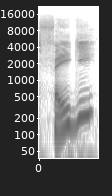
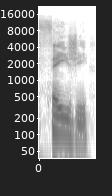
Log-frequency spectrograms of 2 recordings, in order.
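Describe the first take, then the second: First: The g is hard, like in 'get'. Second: The g is soft, rhyming with beige. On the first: "I tend to say the soft G because it doesn't sound as bad as Feige" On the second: "but it sounds like beige"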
